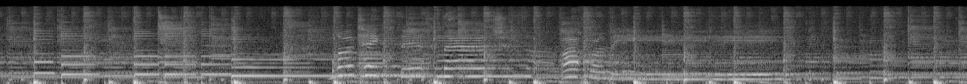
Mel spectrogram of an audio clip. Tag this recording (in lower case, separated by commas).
music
